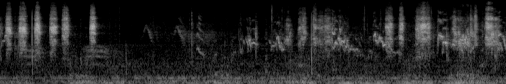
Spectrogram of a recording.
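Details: Aviary flock of Australian budgies: a quick run of bright, sharp chirps, then a softer chattering lull, building again to scratchy, overlapping warbles toward the end. A faint steady hum runs throughout.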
